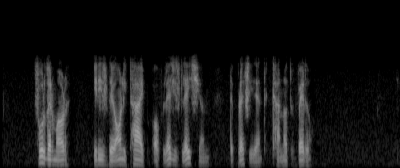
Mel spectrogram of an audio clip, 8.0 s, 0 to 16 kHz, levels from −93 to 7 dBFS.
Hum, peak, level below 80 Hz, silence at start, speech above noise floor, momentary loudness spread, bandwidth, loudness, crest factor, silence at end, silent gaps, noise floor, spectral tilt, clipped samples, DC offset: none; -14 dBFS; -72 dBFS; 0.7 s; 38 dB; 11 LU; 4.8 kHz; -37 LUFS; 24 dB; 1.8 s; none; -75 dBFS; -2.5 dB/octave; under 0.1%; under 0.1%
